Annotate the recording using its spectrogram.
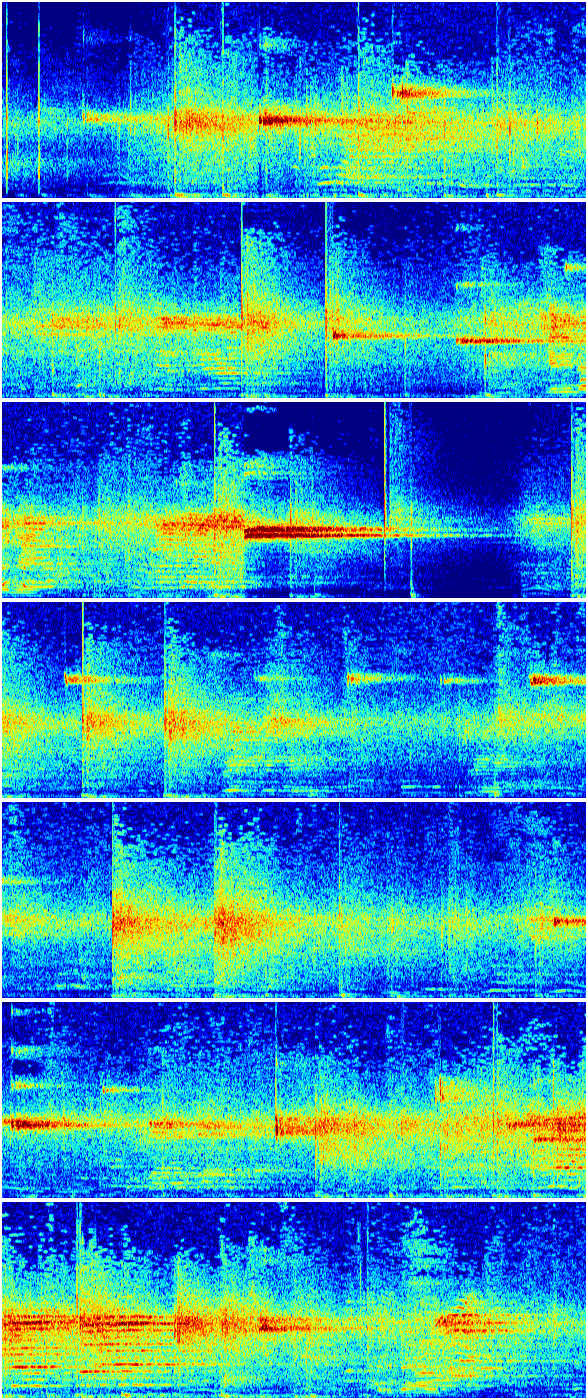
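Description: Game sounds of a youth basketball game on a gym floor: the ball bouncing, short high squeaks of sneakers, and players and spectators calling out. A single referee's whistle blast sounds about ten seconds in.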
